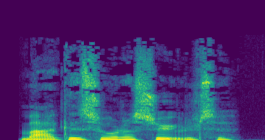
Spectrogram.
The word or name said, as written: markedsundersøgelse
